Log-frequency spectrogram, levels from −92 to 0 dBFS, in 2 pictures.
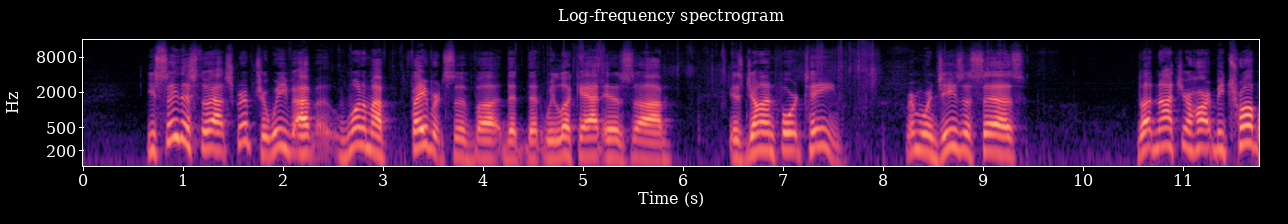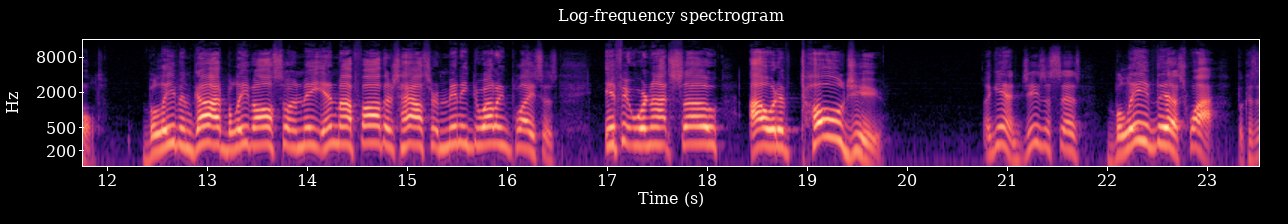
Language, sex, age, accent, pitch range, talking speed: English, male, 50-69, American, 155-245 Hz, 165 wpm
